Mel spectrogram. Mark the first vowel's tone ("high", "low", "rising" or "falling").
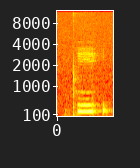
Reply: high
